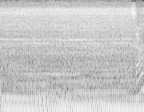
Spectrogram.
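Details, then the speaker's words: Subaru flat-four junkyard engine, advertised as ticking, first start after a couple months with heads replaced: deep steady idle with faint tick, knocking a little, knock sensor check engine light returned. "I was hoping the ticking us was from the heads unless these heads are ticking too but knock sensor check engine light again and it's knocking a little bit"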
